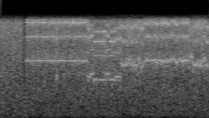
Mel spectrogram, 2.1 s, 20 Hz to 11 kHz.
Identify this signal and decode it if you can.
SSTV (slow-scan television), PD 290.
